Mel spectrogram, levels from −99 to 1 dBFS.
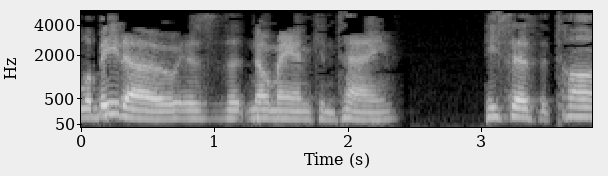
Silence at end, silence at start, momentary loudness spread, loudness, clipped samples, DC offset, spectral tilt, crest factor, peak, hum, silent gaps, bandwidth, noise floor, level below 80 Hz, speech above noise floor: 0 s; 0 s; 12 LU; -25 LUFS; under 0.1%; under 0.1%; -8 dB/octave; 18 dB; -6 dBFS; none; none; 5.4 kHz; -77 dBFS; -68 dBFS; 53 dB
